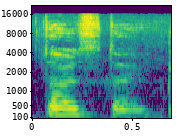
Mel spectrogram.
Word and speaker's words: Tolstoy: ¿se dice Tolstoy? ¿Cómo se dice el cuentista? – Tolstoy.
